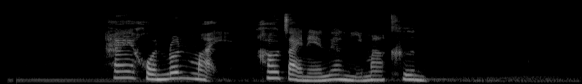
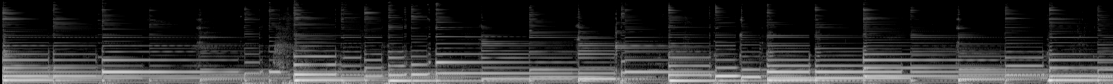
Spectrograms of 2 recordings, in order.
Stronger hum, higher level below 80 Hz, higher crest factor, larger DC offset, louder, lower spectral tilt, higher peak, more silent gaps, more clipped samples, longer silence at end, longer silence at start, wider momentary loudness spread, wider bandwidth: neither; second, -84 dBFS vs -38 dBFS; about the same, 20 dB vs 16 dB; neither; second, -34 LUFS vs -17 LUFS; second, -5 dB/octave vs -9 dB/octave; second, -18 dBFS vs 0 dBFS; neither; neither; first, 1.55 s vs 0 s; first, 0.55 s vs 0 s; about the same, 11 LU vs 9 LU; second, 11.5 kHz vs 15 kHz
